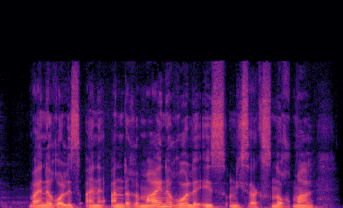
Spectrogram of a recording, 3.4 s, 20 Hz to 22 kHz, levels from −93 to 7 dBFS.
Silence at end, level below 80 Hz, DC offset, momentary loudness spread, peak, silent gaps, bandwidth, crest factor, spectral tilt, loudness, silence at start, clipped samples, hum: 0.25 s; -64 dBFS; under 0.1%; 7 LU; -6 dBFS; none; 16 kHz; 16 dB; -5.5 dB/octave; -21 LUFS; 0.3 s; under 0.1%; none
